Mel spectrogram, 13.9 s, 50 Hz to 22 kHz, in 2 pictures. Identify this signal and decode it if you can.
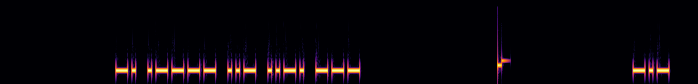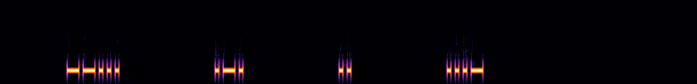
Morse code, heard as a keyed tone, about 30 wpm, spaced as for 13 wpm, 700 Hz. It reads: N1UFO K7RIV
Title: USA Call Signs - 8x Character Spacing - 30wpm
